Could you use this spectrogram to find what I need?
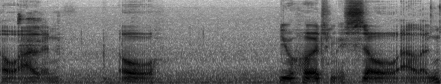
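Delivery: soft, eerie, unsettling, creepy put-on voice. On stream, speaking to Alan, creepy voice. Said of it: "with that voice. It's creepy".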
